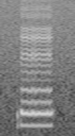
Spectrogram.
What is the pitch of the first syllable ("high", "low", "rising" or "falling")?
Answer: high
